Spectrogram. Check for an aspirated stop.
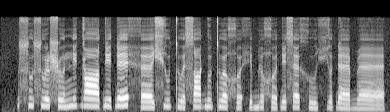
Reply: absent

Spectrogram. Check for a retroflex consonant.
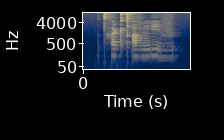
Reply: present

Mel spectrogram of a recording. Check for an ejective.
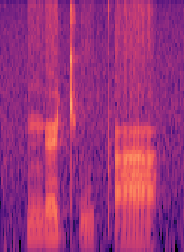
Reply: present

